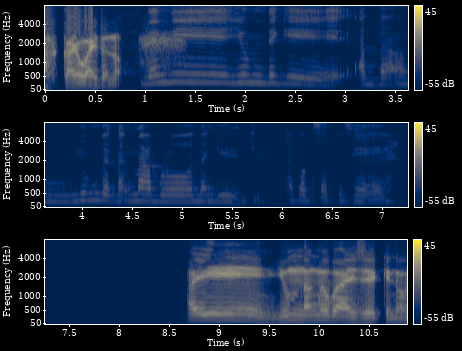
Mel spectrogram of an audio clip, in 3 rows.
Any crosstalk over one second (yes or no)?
no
